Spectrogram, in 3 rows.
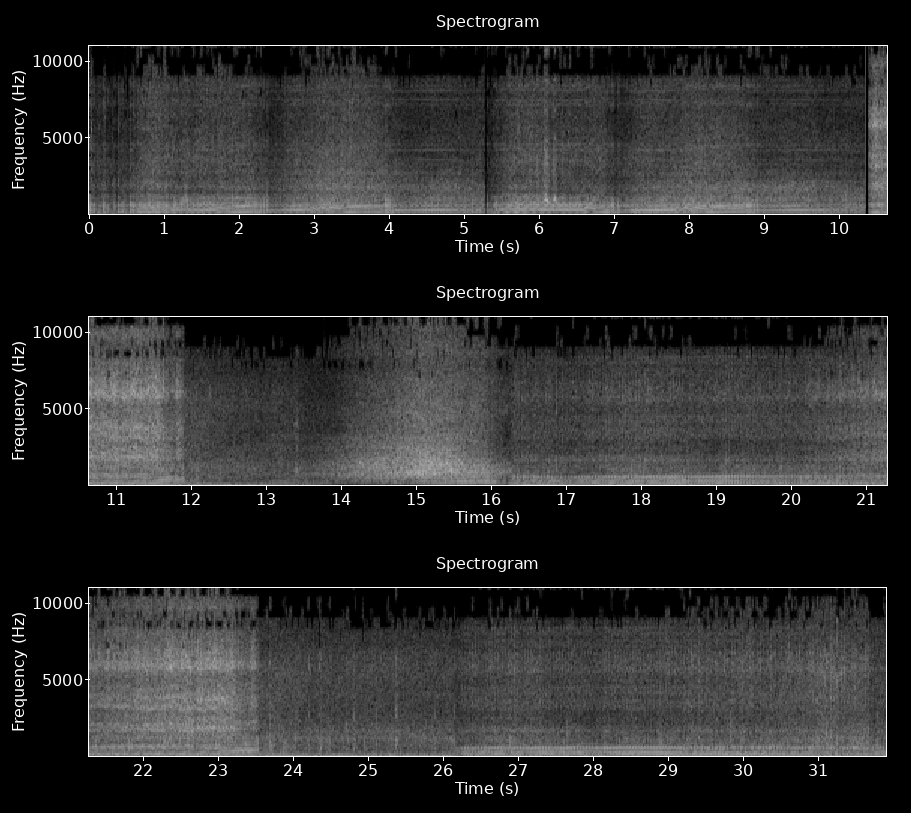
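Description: Porsche Panamera Turbo S twin-turbo V8 accelerating hard: its note climbs and drops back with each upshift, about five times in quick succession. About midway there is a brief rushing pass. After that the engine runs at high speed with a steady note that creeps slowly upward.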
